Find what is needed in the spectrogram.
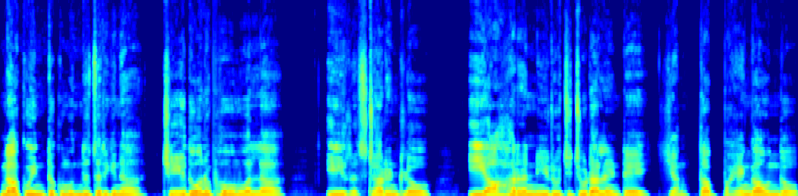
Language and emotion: Telugu, fearful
